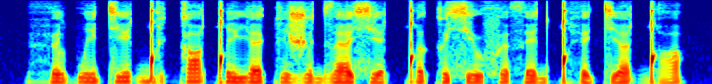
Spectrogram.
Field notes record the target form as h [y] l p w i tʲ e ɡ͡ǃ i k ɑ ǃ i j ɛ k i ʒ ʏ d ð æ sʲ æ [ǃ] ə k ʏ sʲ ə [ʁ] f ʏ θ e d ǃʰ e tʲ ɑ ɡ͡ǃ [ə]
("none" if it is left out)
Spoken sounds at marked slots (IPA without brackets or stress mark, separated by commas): ʏ, ǃ, w, ɑ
